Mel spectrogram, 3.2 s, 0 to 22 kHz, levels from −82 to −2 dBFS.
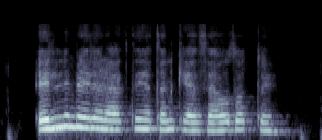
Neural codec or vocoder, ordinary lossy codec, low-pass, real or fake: none; Opus, 16 kbps; 10.8 kHz; real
